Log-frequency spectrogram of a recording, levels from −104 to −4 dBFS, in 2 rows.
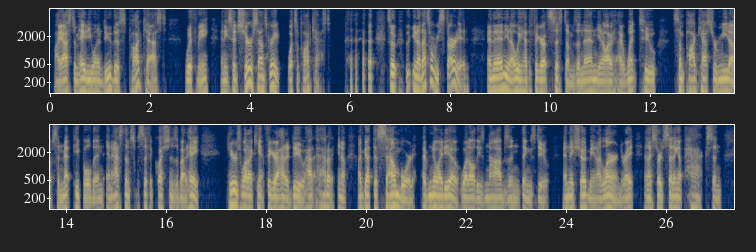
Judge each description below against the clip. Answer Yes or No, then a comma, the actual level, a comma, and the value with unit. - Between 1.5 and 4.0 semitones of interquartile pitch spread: Yes, average, 2.9 semitones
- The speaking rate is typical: No, fast, 230 wpm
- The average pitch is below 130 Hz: Yes, low, 115 Hz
